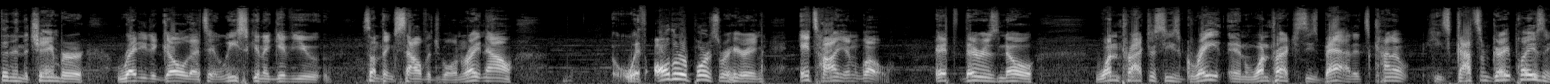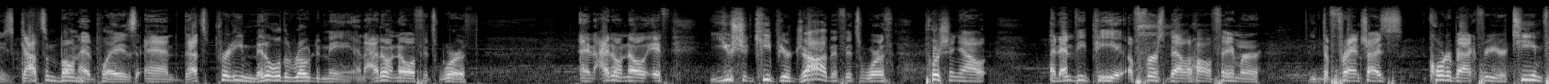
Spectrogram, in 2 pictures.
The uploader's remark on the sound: broadcast live from X-Golf in Middleton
